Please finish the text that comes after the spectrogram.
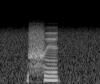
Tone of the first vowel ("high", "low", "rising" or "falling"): high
